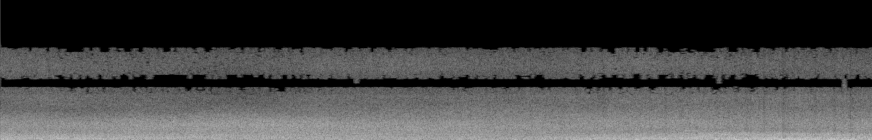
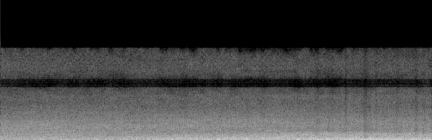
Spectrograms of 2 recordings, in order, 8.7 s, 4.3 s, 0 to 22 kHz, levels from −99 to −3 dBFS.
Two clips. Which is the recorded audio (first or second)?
first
